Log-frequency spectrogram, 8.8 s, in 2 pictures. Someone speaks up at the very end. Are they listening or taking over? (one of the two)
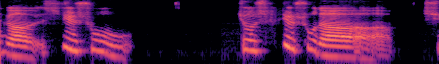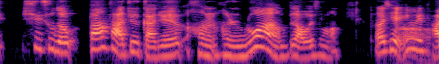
listening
